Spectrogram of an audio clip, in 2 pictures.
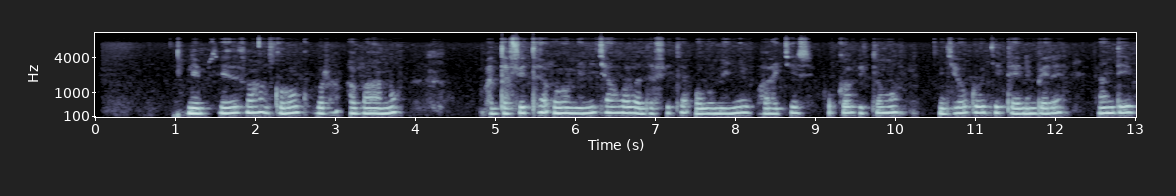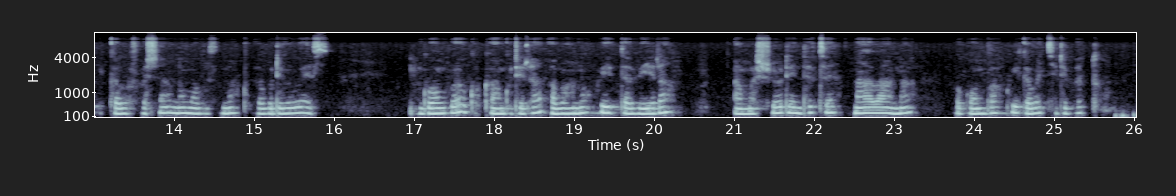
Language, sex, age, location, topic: Kinyarwanda, female, 18-24, Kigali, education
